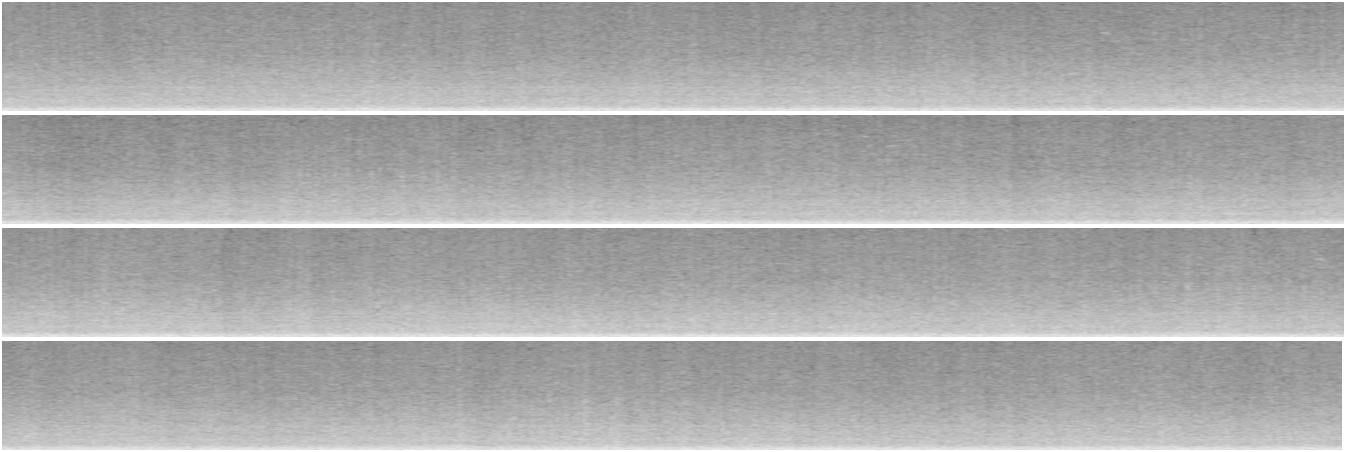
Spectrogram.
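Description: A propeller plane's engine drones loudly and steadily throughout.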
